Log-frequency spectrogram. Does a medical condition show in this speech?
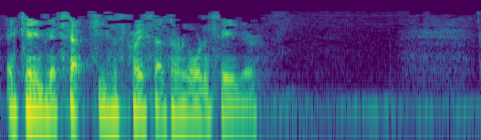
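Yes: cleft palate; congenital cleft palate.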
